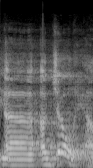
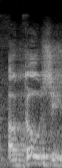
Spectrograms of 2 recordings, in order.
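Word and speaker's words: Agojie: You know, and I was really struck at the story about the Ajoli. I know I'm not saying it right. Agoji, that's it.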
